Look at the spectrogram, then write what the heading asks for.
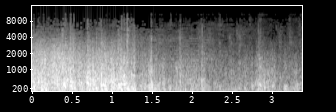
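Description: Heavy thunderstorm rolls in with deep, loud rumbling thunder over a dense hiss of falling rain, the roar strongest at first and then easing into steady downpour.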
